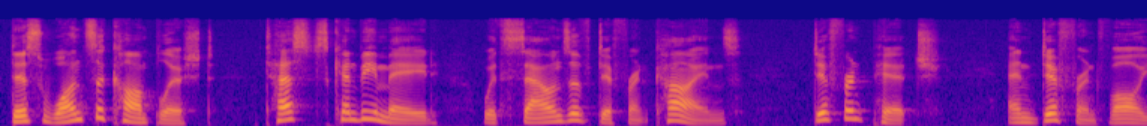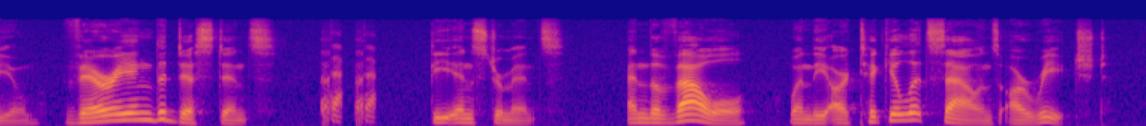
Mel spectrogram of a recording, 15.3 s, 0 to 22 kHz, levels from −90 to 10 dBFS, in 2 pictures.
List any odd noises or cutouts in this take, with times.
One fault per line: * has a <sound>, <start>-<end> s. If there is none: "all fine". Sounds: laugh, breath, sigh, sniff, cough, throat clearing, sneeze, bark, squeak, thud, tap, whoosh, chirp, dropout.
* has a laugh, 9.8-10.2 s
